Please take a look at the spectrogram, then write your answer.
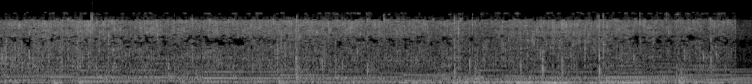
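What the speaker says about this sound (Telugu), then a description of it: "2 స్పూన్ల మినప్పప్పు, 2 స్పూన్ల శనగబేడలు వేసి వేయించేసుకోవాలి." Urad dal, chana dal, dried red chillies and split green chillies fry in a pan, giving a steady, loud, continuous sizzle and crackle with no pauses and no one talking.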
